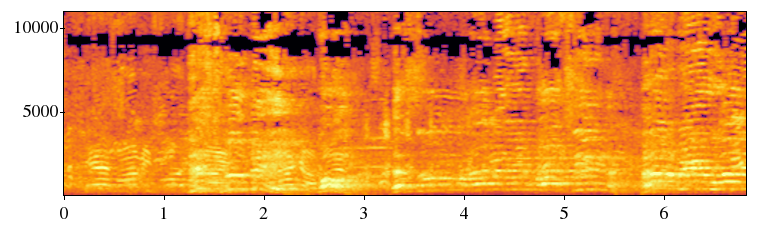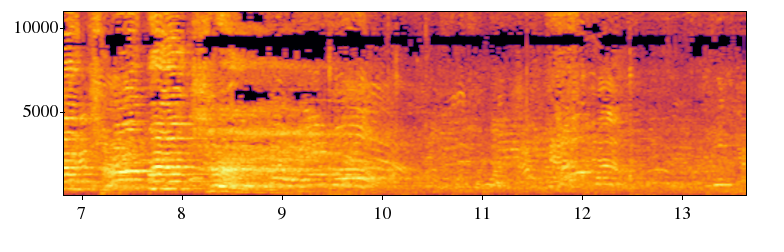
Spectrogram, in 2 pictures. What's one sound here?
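A crowd of men and women shout and yell excitedly nearby.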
